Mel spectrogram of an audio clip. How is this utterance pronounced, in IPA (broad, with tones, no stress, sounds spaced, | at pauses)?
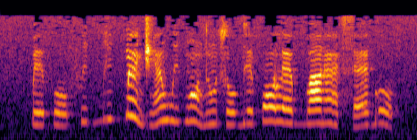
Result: k͡p e˨ f o˨ f i˧ ɡ͡b i˦ k͡p ɛ̃˦˨ d͡ʒ ɛ̃˨˦ w i˦ ɡ ɔ̃˦˨ d ũ˧ s o˧ ɡ e˧ f ɔ˦ l ɛ˧ b a˦ ɾ ɛ̃˦˨ s ɛ˨˦ ɡ o˦˨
